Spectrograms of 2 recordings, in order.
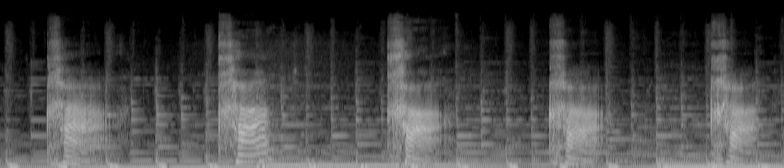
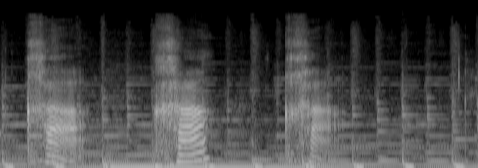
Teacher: El sonido se produce desde la raíz de la lengua hacia afuera. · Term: consonante aspirada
